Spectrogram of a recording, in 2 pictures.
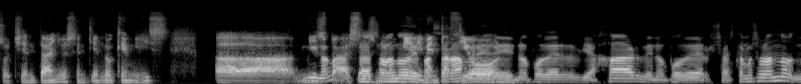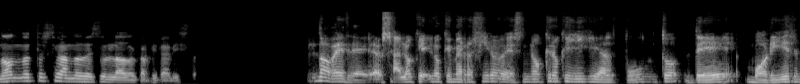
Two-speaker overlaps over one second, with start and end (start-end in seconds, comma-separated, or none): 3.0-5.3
